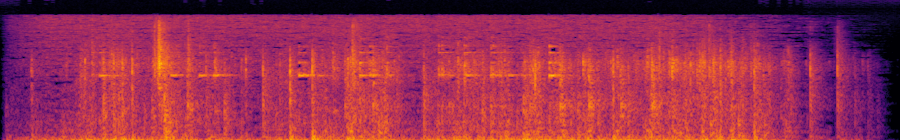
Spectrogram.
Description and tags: Small Earthquake Indoors Sound Effect
It was basically recorded by me, shaking my table and then applying a lower pitch and more bass to it. I'm quite happy with the result.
